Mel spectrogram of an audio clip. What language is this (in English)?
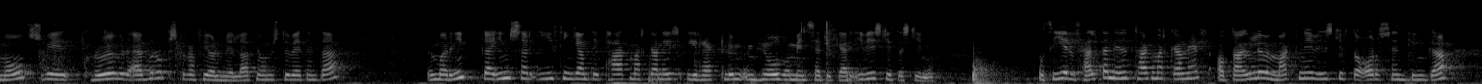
Icelandic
